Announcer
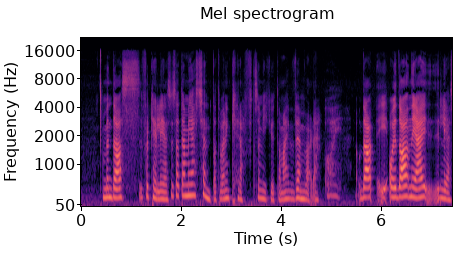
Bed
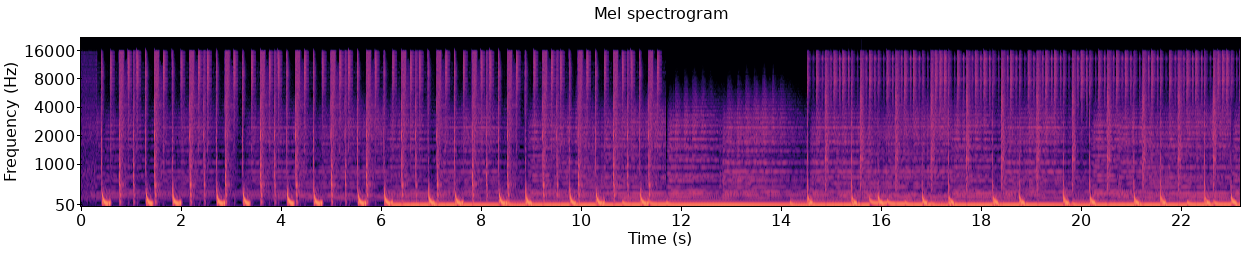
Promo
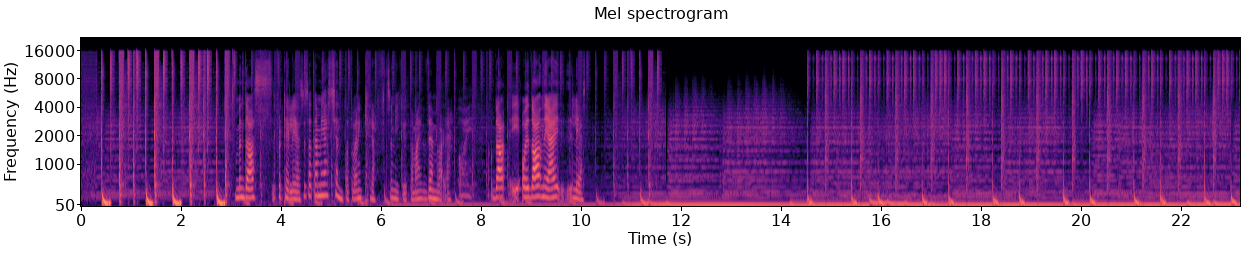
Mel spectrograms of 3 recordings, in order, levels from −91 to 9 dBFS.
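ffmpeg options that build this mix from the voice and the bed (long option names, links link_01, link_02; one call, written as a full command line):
ffmpeg -i stem1.wav -i stem2.wav -filter_complex "[0:a]adelay=2650,volume=-2.5dB[link_01];[1:a]volume=14dB,afade=type=out:start_time=2.83:duration=0.3:silence=0.105925,afade=type=in:start_time=10.51:duration=1.2:silence=0.199526[link_02];[link_01][link_02]amix=inputs=2:normalize=0" out.wav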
